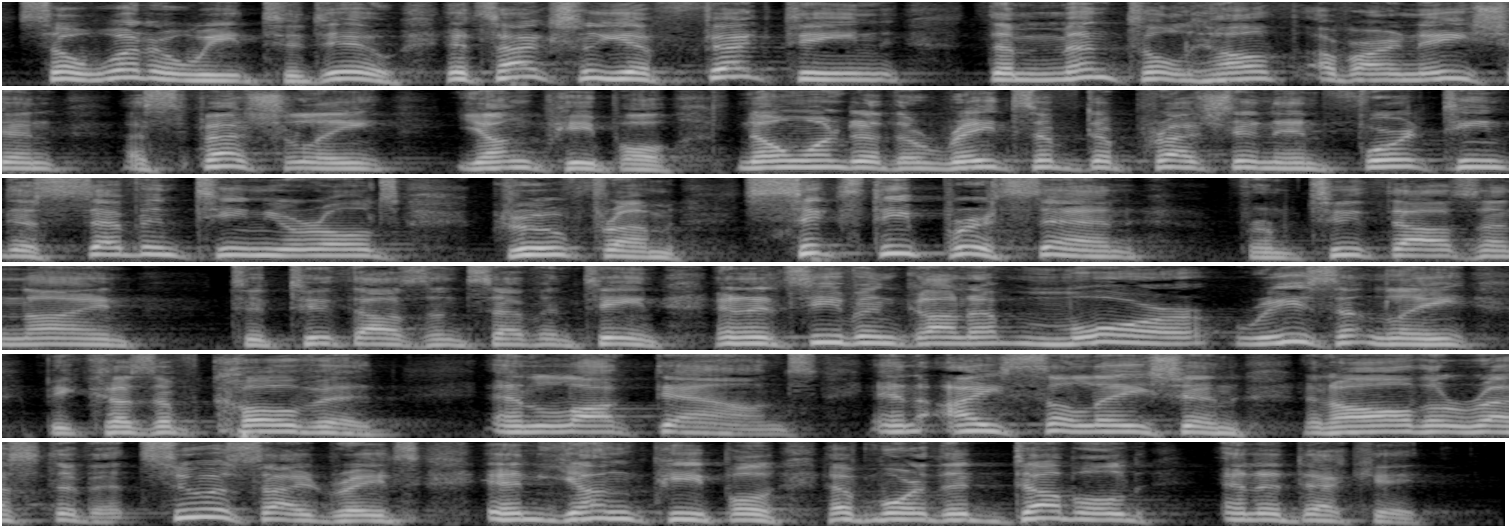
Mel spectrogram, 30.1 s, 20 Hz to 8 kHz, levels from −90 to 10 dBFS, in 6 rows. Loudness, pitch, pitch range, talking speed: -22 LUFS, 175 Hz, 155-190 Hz, 135 wpm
